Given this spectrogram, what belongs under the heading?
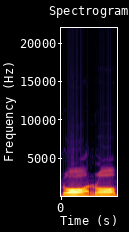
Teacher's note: জিহ্বার যে মাথাটা বা জিহ্বার যে একদম সামনের অংশটা একটু কম্পন সৃষ্টি করে একটু কাঁপে এইজন্য এটাকে এই র কে বলা হয় কম্পনজাত বন র কি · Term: কম্পনজাত বর্ণ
